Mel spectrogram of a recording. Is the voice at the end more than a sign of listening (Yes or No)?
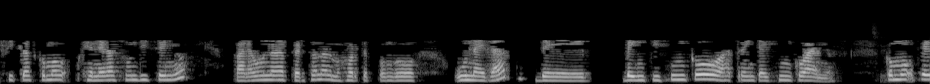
No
